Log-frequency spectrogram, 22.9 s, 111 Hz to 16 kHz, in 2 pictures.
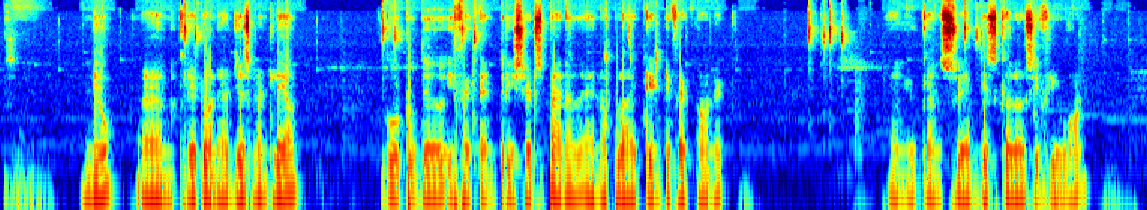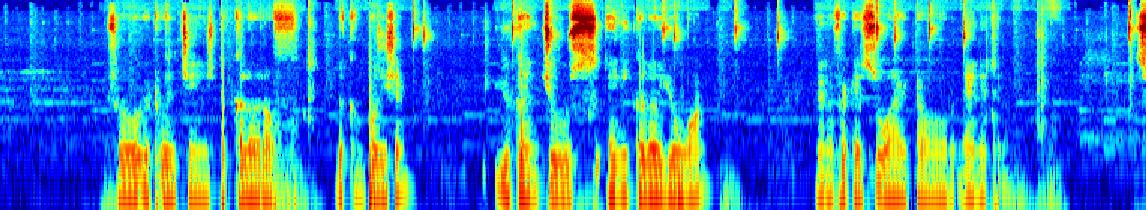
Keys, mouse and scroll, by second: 1.7 click, 5.8 t, 7.0 typing, 8.0 click, 10.1 space, 14.3 space, 15.5 click, 17.1 Return, 18.0-20.1 drag, 21.2 Return, 22.7 click.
